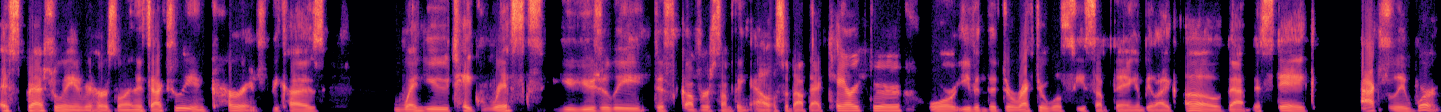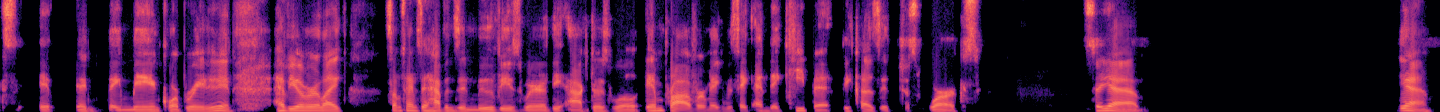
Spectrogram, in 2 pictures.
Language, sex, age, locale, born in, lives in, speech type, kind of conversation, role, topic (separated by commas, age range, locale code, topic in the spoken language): English, male, 50-54, en-US, United States, United States, conversation, podcast, host, How have mistakes at work helped you grow professionally?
